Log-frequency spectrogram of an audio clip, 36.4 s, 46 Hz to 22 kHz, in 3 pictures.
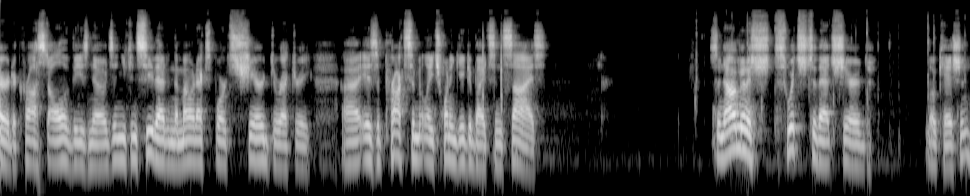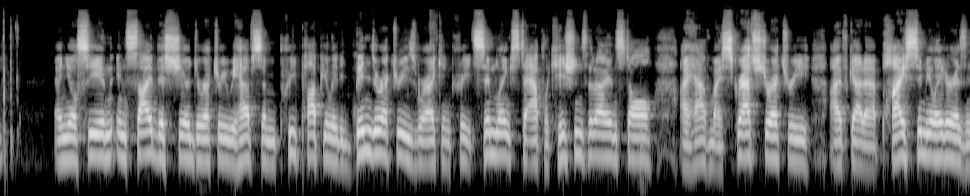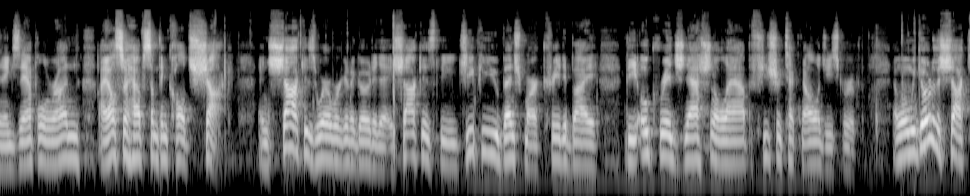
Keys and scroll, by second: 8.7-12.4 typing, 27.4-28.9 typing, 35.0-35.9 typing.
